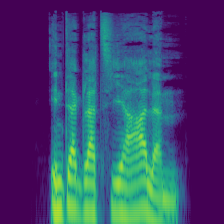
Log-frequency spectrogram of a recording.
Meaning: strong dative masculine/neuter singular of interglazial
- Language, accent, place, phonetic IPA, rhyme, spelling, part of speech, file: German, Germany, Berlin, [ˌɪntɐɡlaˈt͡si̯aːləm], -aːləm, interglazialem, adjective, De-interglazialem.ogg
